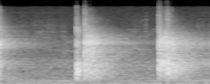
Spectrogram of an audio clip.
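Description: Hand claps in a slow, steady beat: three claps evenly spaced a little under a second apart, each fading quickly.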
